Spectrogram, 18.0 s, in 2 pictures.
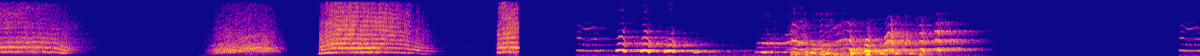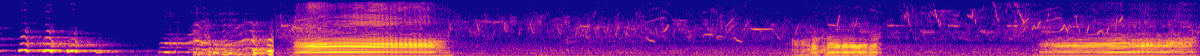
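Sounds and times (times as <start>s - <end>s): farm animal bleating: 11.1s - 12.4s, 14.9s - 15.7s, 16.7s - 18.0s.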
